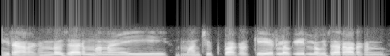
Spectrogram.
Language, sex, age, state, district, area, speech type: Telugu, male, 18-30, Andhra Pradesh, N T Rama Rao, urban, conversation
